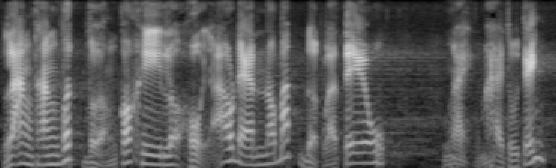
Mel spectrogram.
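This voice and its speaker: A man doing a gruff vengeful village sorcerer. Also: fairly high pitch, huge pitch swings, fairly quick, a bit bright, pitched above the performer's own voice, heavily acted. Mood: scheming. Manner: rough, blunt, scolding.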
